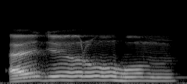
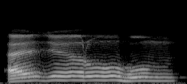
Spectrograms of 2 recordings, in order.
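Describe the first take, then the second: The two takes are said the same way.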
